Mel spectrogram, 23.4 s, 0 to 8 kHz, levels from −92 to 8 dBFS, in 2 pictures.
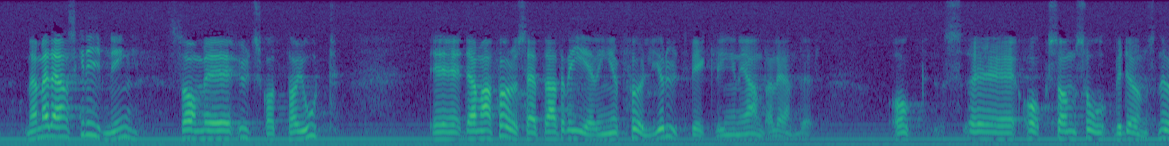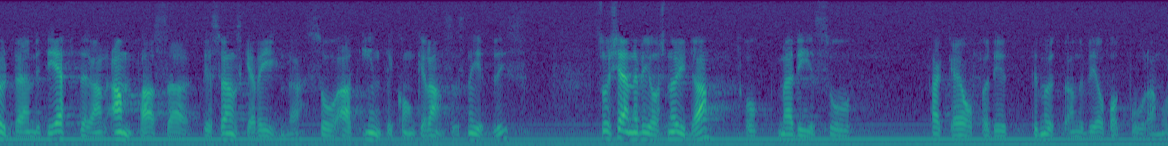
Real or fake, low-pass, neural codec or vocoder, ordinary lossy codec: real; none; none; none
